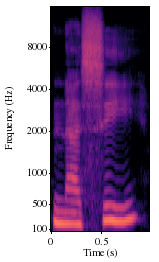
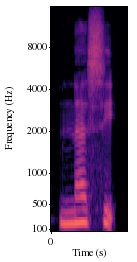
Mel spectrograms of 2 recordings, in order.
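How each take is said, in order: First: The word ends on a plain vowel sound. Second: The word ends with a k sound. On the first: The speaker calls it wrong. "Not nasi" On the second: The speaker calls it right. "colloquially pronounced with a K at the end of it"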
